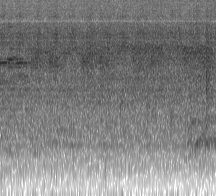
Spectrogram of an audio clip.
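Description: Battery-powered Rail King toy train running on its plastic track: its small motor and wheels make a steady whirring hiss, with a few faint clicks.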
